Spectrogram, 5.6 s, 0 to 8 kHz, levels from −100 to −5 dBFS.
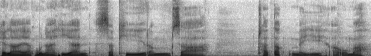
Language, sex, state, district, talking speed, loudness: Mizo, female, Mizoram, Aizawl, 120 wpm, -17 LUFS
